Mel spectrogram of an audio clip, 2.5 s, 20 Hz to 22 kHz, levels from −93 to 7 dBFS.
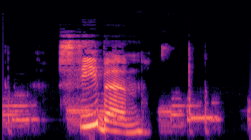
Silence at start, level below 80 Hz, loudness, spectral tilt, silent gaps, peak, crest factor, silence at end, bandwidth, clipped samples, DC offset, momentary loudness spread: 0 s; -66 dBFS; -14 LUFS; -2 dB/octave; none; -2 dBFS; 18 dB; 0.3 s; 10 kHz; under 0.1%; under 0.1%; 20 LU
